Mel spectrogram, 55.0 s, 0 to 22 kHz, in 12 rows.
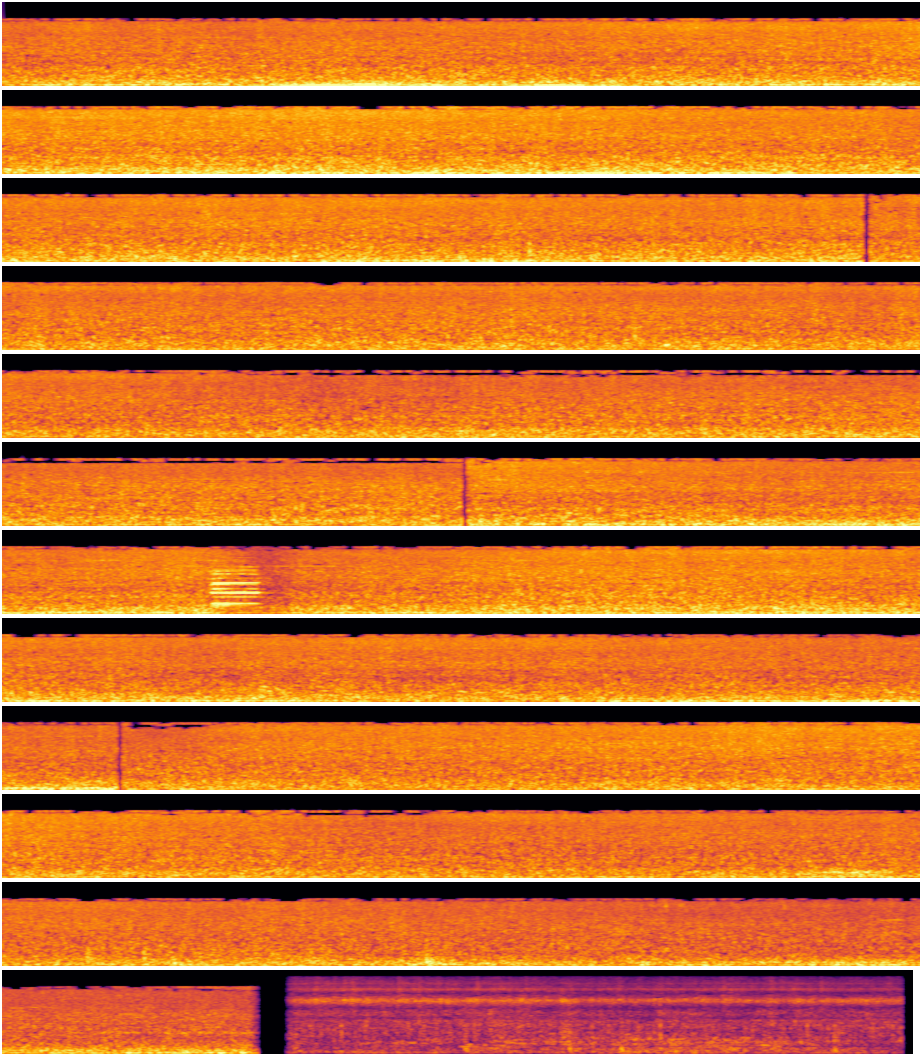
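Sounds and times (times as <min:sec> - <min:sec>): heavy rain and flood water: 0:00.0 - 0:55.0
low vehicle rumble: 0:00.0 - 0:55.0
vehicle horn toot: 0:28.5 - 0:29.2.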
